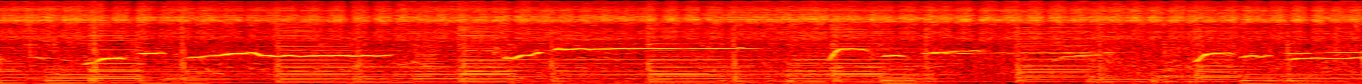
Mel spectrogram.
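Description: A man whistles a melody while strumming chords on an EKO acoustic guitar. The whistled tune holds long notes and slides up into several of them.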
